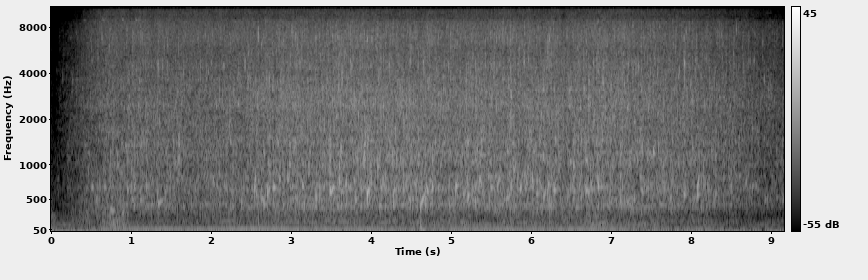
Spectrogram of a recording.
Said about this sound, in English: For example, here is the sound of a brook.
